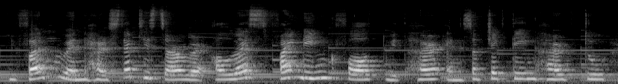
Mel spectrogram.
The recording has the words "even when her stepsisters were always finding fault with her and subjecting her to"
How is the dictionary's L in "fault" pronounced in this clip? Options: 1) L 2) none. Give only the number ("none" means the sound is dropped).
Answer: 1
